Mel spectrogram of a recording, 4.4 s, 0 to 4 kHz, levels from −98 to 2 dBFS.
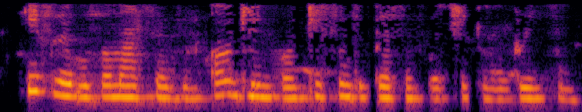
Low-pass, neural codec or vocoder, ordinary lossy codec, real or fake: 3.6 kHz; codec, 16 kHz in and 24 kHz out, 2.2 kbps, FireRedTTS-2 codec; AAC, 16 kbps; fake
